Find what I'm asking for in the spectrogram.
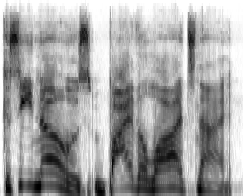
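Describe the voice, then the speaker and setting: A man's voice: high voice, no room sound. Guy ranting on his stream, voice jumps all over, dead dry close mic. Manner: animated, incredulous, rapid rebuttals. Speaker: livestream reaction commentator. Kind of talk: casual reaction commentary.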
